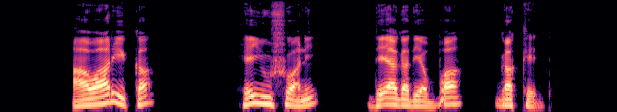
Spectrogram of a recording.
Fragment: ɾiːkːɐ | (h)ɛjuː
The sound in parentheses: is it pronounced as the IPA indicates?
yes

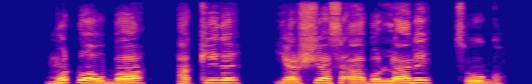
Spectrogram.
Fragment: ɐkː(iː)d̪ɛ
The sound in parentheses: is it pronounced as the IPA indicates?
yes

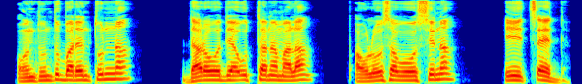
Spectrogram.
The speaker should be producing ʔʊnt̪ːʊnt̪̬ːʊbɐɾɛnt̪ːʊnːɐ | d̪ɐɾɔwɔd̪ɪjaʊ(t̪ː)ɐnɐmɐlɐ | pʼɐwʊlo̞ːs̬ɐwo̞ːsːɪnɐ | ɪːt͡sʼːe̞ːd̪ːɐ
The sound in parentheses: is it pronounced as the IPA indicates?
yes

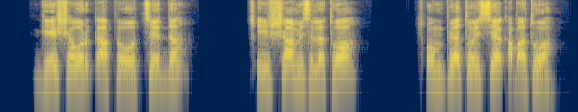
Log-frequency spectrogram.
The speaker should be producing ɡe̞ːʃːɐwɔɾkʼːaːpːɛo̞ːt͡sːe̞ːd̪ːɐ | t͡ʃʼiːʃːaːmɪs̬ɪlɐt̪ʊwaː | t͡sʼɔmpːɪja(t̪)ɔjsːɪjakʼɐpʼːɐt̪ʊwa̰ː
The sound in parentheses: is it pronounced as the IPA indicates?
yes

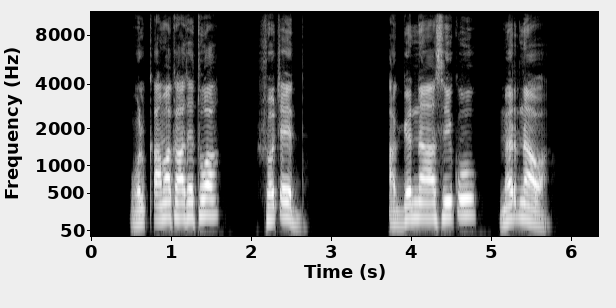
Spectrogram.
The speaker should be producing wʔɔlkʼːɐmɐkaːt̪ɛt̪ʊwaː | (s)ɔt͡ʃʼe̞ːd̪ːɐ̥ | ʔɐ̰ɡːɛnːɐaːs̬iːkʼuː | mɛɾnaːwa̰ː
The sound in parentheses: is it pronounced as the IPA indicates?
no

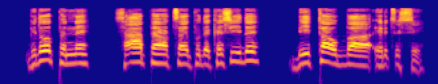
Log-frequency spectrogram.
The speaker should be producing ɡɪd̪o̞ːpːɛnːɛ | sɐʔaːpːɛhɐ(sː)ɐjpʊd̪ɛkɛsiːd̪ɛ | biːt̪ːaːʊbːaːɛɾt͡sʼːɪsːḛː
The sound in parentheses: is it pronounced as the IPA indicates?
no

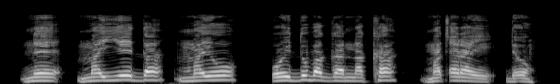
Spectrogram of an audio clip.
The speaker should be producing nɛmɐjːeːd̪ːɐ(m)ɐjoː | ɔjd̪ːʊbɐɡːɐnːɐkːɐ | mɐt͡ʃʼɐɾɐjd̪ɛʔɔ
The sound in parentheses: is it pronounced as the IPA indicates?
yes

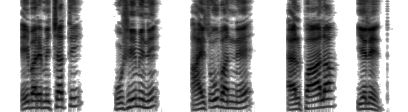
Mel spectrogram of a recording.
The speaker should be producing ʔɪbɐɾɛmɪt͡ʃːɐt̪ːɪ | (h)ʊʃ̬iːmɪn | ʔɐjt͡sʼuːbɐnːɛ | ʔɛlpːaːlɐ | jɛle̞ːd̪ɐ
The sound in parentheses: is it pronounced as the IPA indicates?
yes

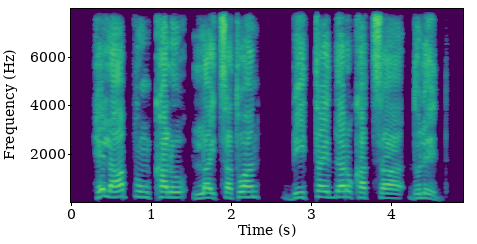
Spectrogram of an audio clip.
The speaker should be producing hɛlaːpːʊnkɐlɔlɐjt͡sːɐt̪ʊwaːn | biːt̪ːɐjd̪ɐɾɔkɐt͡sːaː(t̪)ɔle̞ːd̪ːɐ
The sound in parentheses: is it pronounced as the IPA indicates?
no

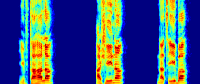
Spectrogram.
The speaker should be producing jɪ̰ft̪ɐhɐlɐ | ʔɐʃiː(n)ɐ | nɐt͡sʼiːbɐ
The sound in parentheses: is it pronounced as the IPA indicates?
yes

